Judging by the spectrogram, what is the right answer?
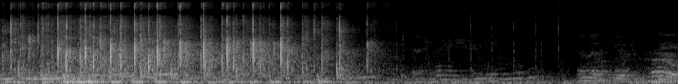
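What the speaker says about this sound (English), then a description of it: "Round of applause." Applause from an audience at a youth talk event, starting as dense, loud clapping that fades after a few seconds into scattered claps under a speaking voice.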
